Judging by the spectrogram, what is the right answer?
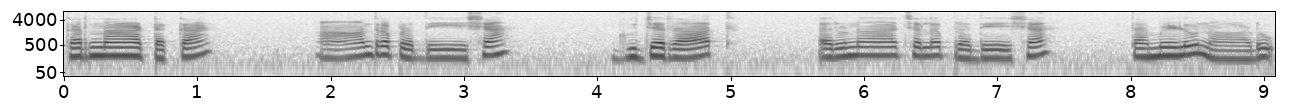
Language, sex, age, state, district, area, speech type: Kannada, female, 60+, Karnataka, Shimoga, rural, spontaneous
